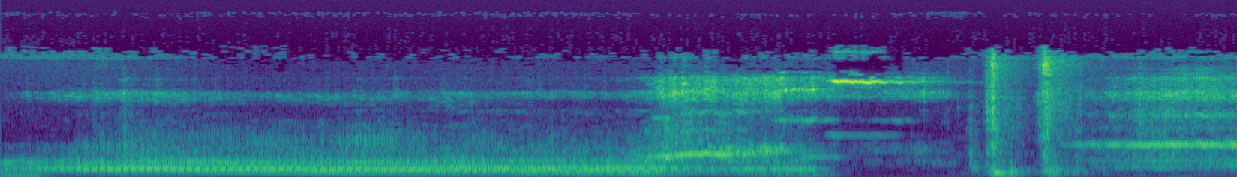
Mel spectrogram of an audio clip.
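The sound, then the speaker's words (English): A car engine rumbles steadily, then revs higher before dropping away, followed by a couple of sharp knocking thumps and a lower idle. “Let's go for a drive.”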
